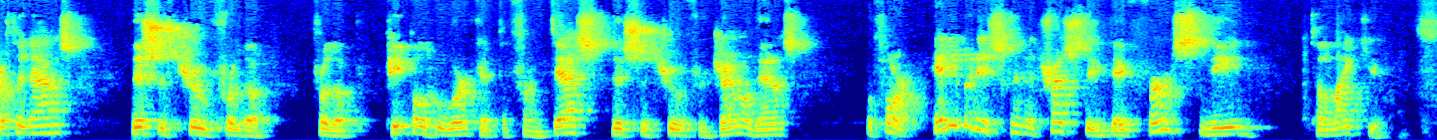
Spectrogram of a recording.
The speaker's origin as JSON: {"language": "English", "town": "Cicero", "region": "Illinois", "country": "United States", "tie": "born or raised there", "said": "I grew up in Chicago, Illinois. Suburb of rather Cicero, Illinois, suburb of Chicago, big Polish Catholic Lithuania neighborhood."}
